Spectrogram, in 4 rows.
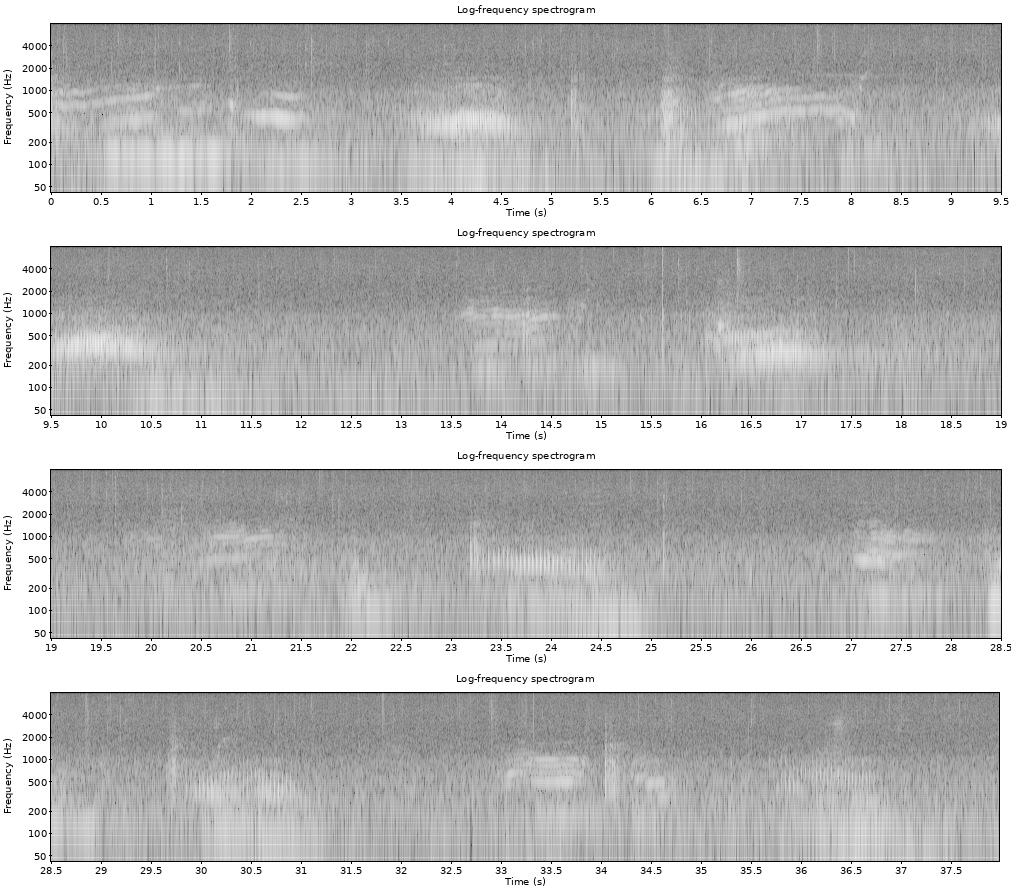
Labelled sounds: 0.0	1.1	humpback whale, 0.78 to 1.1 kHz
2.1	2.5	humpback whale, 0.78 to 0.94 kHz
4.0	4.4	humpback whale, 1.1 to 1.2 kHz
6.8	7.8	humpback whale, 0.78 to 1.2 kHz
13.6	14.5	humpback whale, 0.78 to 1.6 kHz
20.6	21.3	humpback whale, 0.81 to 1.2 kHz
27.1	27.8	humpback whale, 0.81 to 1.6 kHz
33.1	33.9	humpback whale, 0.78 to 1.2 kHz

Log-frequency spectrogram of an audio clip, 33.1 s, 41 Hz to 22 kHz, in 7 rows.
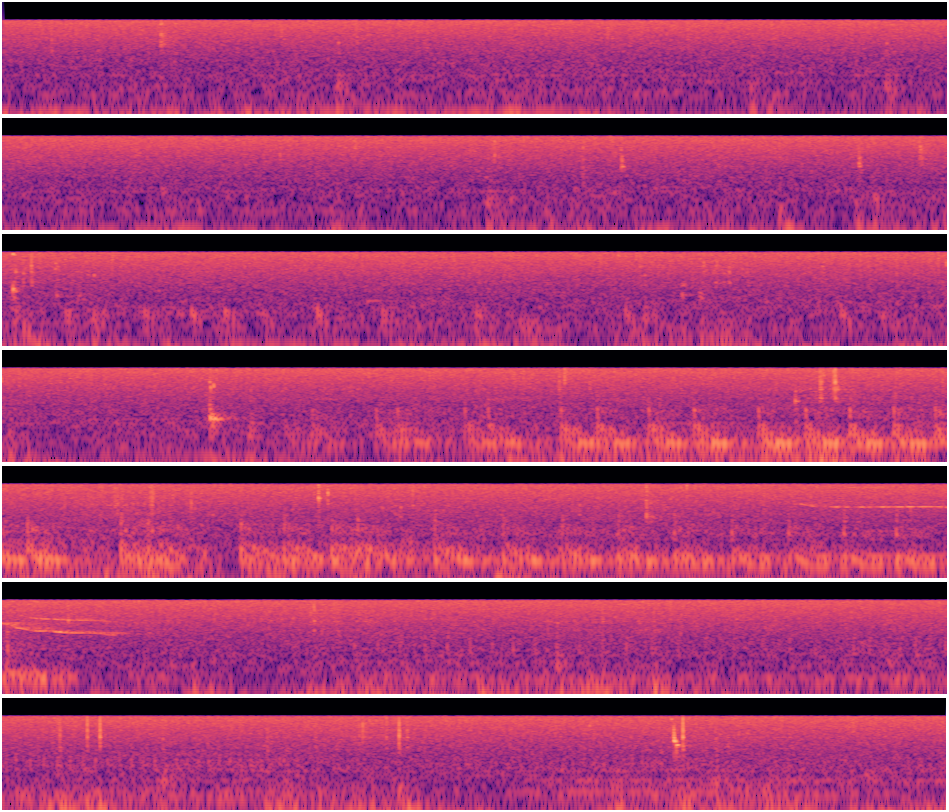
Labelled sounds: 22.8	24.4	killer whale, southern Alaska resident, 0.92 to 6.9 kHz

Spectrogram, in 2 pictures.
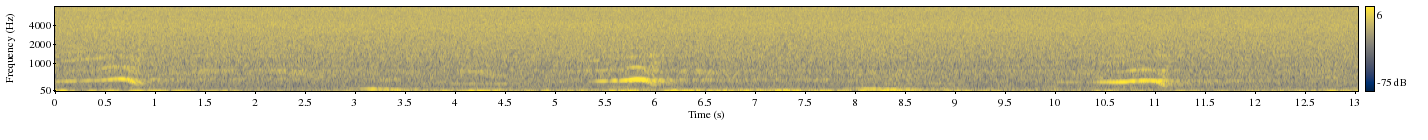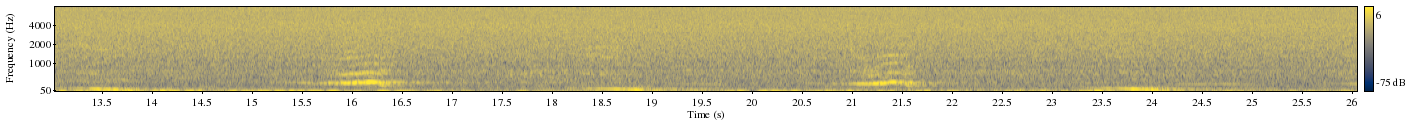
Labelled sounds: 0.4	0.7	humpback whale, 0.80 to 0.99 kHz

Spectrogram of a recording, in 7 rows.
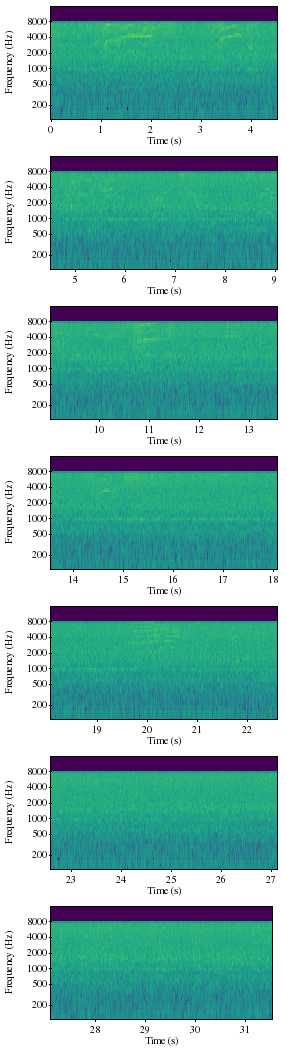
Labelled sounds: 14.4	14.8	killer whale, southern resident, 2.4 to 3.5 kHz

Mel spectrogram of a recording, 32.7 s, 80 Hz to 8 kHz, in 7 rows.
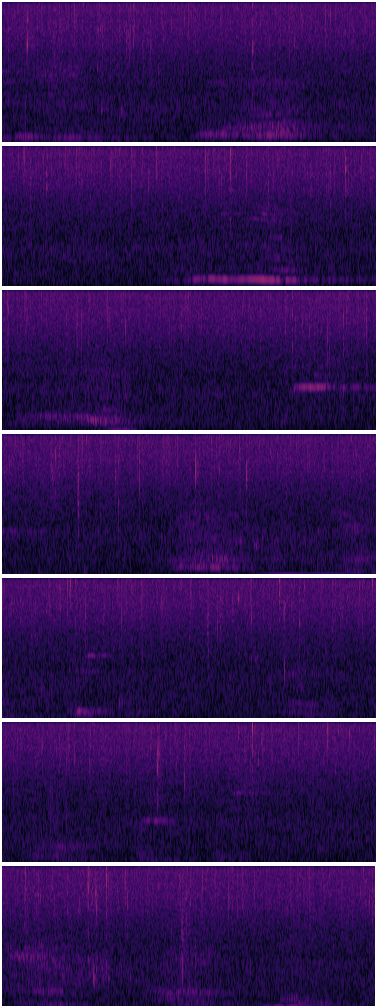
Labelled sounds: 0.4	0.7	humpback whale, 1.6 to 1.7 kHz
2.6	2.8	humpback whale, 1.2 to 1.5 kHz
7.8	8.0	humpback whale, 1.6 to 1.7 kHz
13.0	13.5	humpback whale, 0.91 to 1.1 kHz
19.7	20.0	humpback whale, 1.4 to 1.6 kHz
28.1	28.5	humpback whale, 1.0 to 1.4 kHz

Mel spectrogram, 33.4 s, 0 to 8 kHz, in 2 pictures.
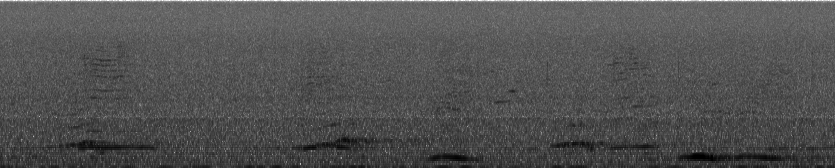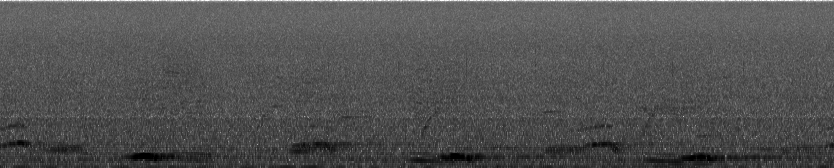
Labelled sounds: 1.8	2.2	humpback whale, 2.8 to 2.9 kHz
9.9	10.2	humpback whale, 1.15 to 1.22 kHz
12.2	12.4	humpback whale, 2.5 to 2.7 kHz

